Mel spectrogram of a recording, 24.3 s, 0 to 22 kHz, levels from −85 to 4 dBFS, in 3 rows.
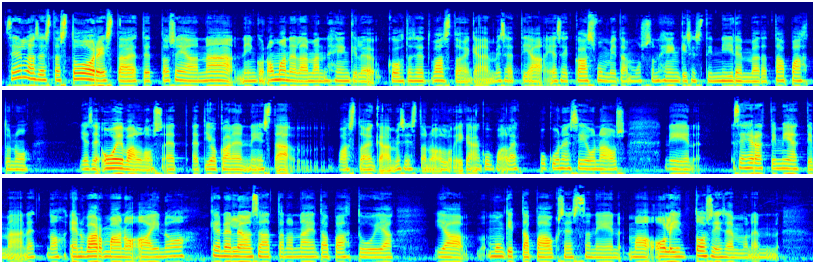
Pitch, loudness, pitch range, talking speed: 175 Hz, -20 LUFS, 165-190 Hz, 150 wpm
